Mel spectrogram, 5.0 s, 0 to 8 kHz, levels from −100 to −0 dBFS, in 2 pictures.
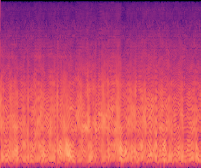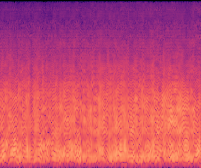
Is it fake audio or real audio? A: fake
